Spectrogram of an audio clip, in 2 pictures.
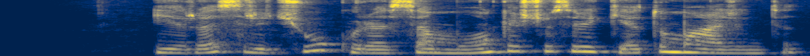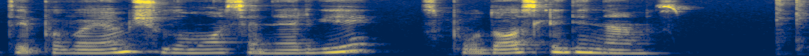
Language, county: Lithuanian, Kaunas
